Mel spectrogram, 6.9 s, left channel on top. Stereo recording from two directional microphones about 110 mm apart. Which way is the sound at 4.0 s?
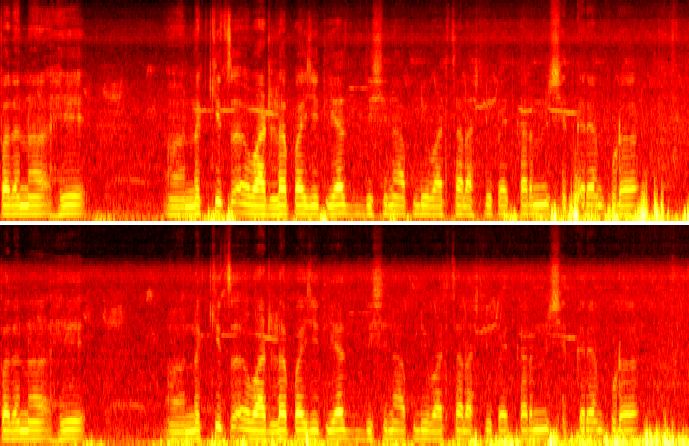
25° left (ahead or behind).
